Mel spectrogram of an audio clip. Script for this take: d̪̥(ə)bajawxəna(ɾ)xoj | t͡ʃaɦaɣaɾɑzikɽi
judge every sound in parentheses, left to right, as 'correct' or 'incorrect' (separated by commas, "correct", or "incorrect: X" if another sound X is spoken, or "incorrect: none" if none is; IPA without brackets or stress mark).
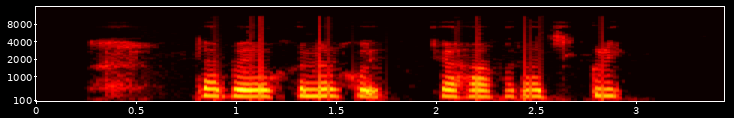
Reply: incorrect: ɑ, correct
